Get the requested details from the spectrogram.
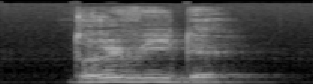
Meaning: druid
- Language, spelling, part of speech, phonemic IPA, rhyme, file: Dutch, druïde, noun, /dryˈidə/, -idə, Nl-druïde.ogg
